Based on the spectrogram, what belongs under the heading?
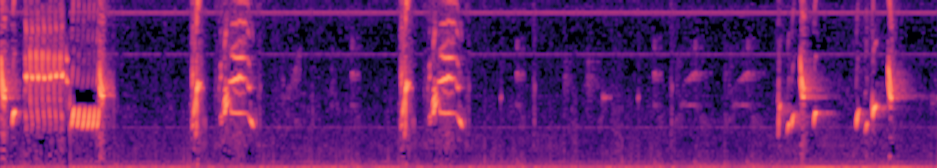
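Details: Goldfinch singing to provoke song: a dense tinkling burst at the start, followed by scattered single sharp chirps and short twitters with long pauses between, ending in a brief cluster of high notes.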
